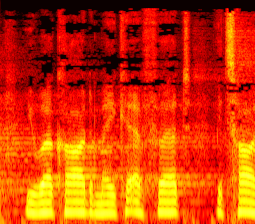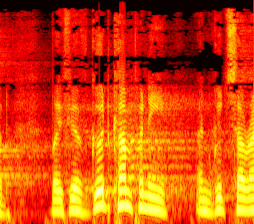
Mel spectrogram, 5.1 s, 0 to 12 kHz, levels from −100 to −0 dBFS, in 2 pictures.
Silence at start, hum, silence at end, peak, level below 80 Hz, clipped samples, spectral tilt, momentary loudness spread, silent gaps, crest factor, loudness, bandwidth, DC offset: 0 s; none; 0 s; 0 dBFS; -50 dBFS; under 0.1%; -6 dB/octave; 14 LU; none; 18 dB; -18 LUFS; 11 kHz; under 0.1%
